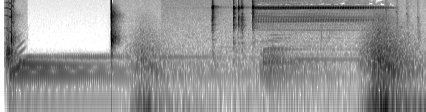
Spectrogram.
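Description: Animated intro sting of sound effects and music: a pop with a ringing chord that fades, a sharp click about a second in, a few quick clicks and a high tone around two seconds, then another chord and a whoosh swelling near the end.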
